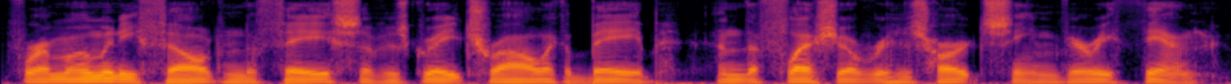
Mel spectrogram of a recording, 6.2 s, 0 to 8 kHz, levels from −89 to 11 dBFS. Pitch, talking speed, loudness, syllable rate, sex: 85 Hz, 235 wpm, -17 LUFS, 4.9 syllables/s, male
